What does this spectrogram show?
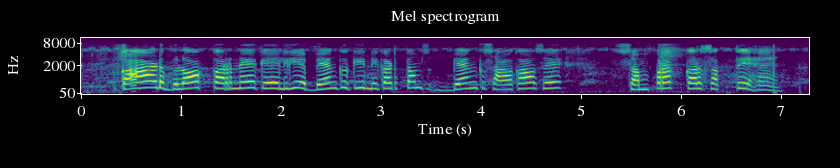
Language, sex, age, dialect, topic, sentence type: Hindi, male, 18-24, Kanauji Braj Bhasha, banking, statement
